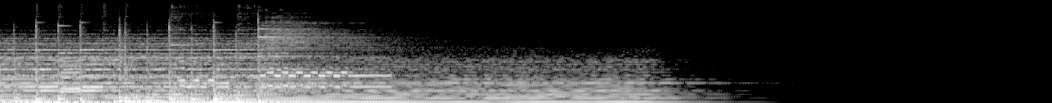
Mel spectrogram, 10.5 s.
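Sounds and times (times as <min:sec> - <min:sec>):
orchestra: 0:00.0 - 0:07.5.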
